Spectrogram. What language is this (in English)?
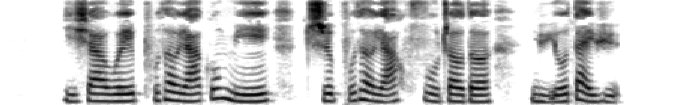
Chinese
